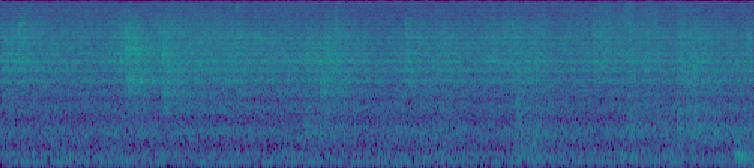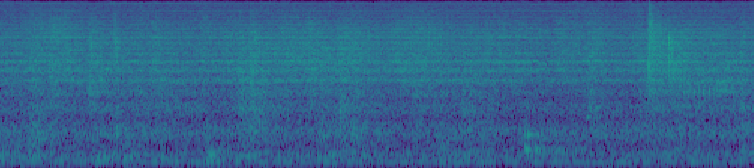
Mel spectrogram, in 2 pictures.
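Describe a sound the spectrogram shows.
Footsteps shuffle softly across a wooden floor in an echoing hall.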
